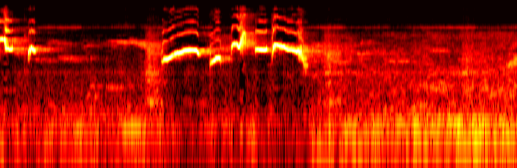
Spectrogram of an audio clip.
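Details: Oriental magpie-robin, a lazy singer being trained to sing freely, gives two quick notes, then a run of five or six loud, clear whistles, rising and then falling, followed by quiet.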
